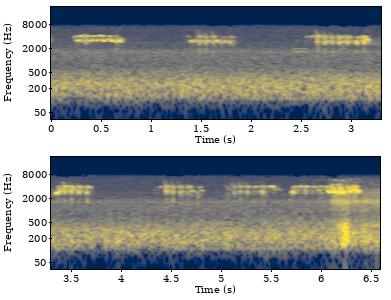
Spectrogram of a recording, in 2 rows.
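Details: Bald eagle eaglet, self-feeding on a rabbit as its mother brings a fish, dated 6.9.21, chittering happily: about seven quick bursts of high, rapid, stuttering notes, with a louder knock near the end.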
